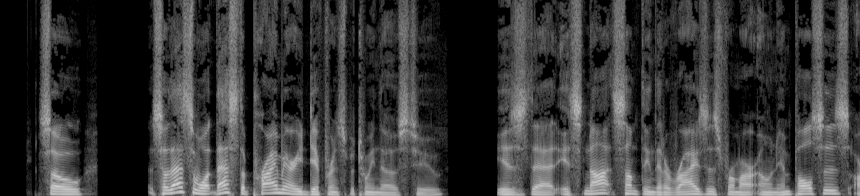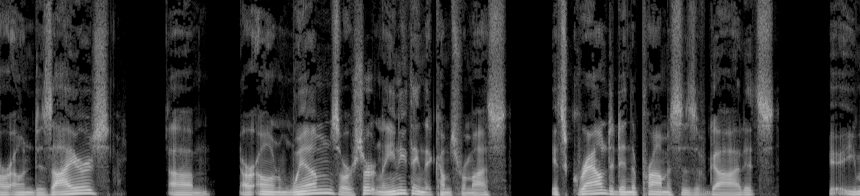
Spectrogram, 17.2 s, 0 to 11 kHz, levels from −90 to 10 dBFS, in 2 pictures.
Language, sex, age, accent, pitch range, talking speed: English, male, 40-59, American, 105-135 Hz, 155 wpm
